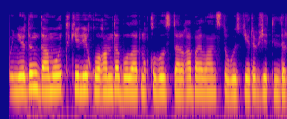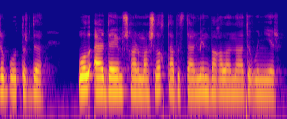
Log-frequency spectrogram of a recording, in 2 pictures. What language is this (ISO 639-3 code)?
kaz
